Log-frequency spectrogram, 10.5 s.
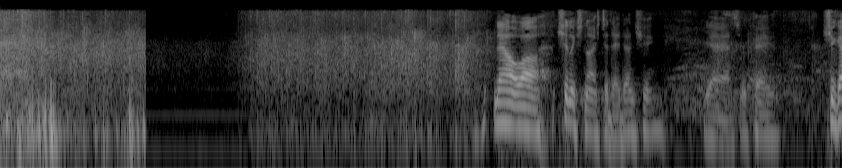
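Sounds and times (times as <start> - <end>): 
crowd applause after a testimony: 0.0 - 1.8, 2.9 - 6.2
speech: 6.2 - 10.5.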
